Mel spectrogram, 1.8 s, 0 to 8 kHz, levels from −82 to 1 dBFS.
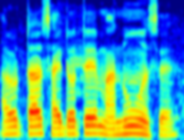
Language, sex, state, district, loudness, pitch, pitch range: Assamese, male, Assam, Kamrup Metropolitan, -16 LUFS, 150 Hz, 135-155 Hz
